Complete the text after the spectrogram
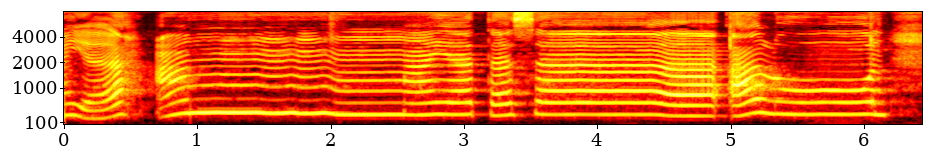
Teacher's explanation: di ayat yang pertama ada mim bertasydid jadi harus ditahan dulu dua ketukan atau dua harokat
